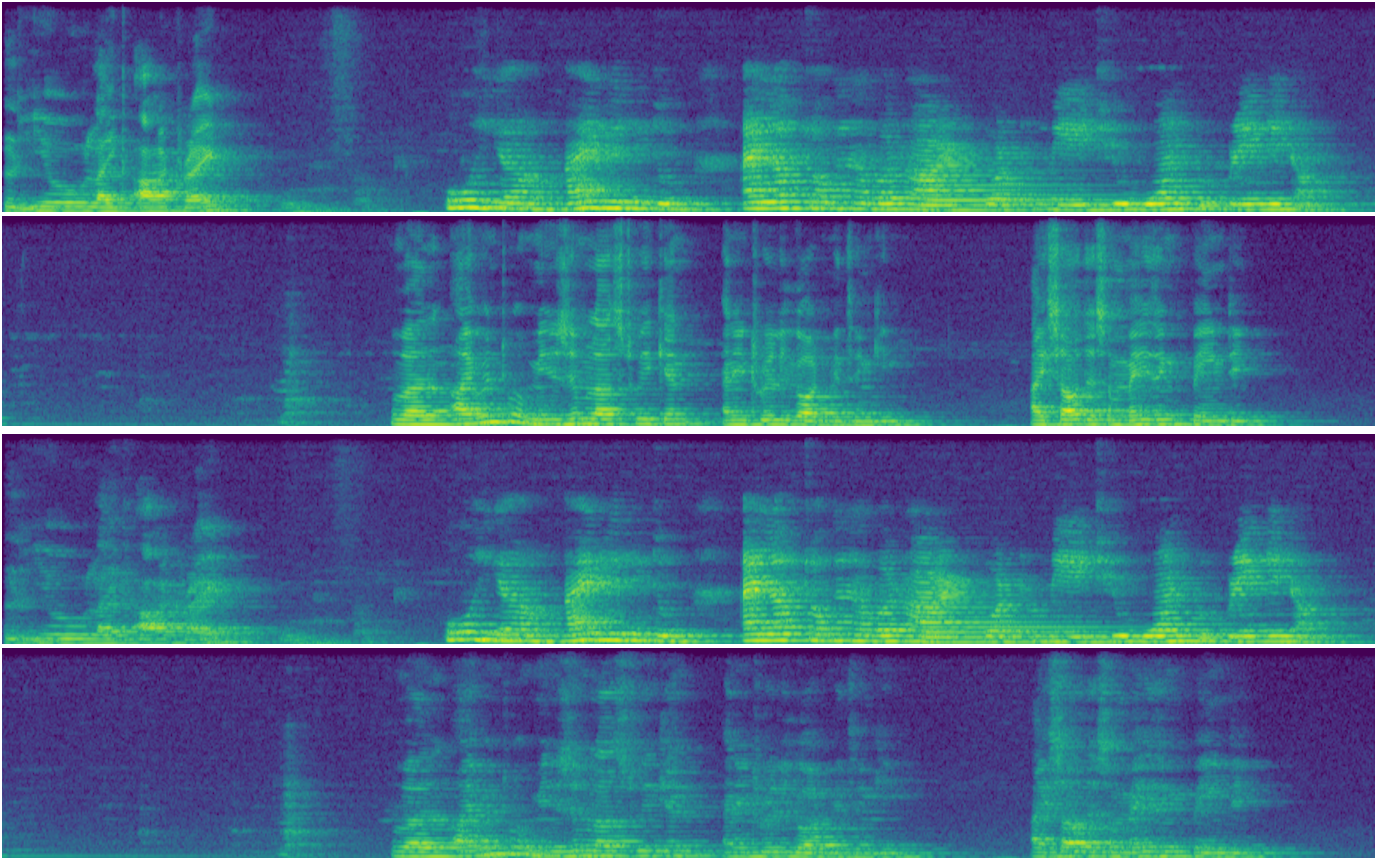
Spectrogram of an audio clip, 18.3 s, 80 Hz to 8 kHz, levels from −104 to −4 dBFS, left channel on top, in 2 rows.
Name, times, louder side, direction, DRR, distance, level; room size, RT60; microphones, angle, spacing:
voice 1, 0.0-1.5 11.7-15.2 16.0-17.4, left 5 dB, 85° left, 6 dB, 0.3 m, -22 dB
voice 2, 2.9-4.6 4.9-8.8 11.0-11.1, equal, 20° right, -3 dB, 0.5 m, -18 dB
sound 1, 6.1-9.6, equal, 90° right, 1.1 m, -31 dB
3.1 x 2.1 x 2.2 m, 1.0 s
head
